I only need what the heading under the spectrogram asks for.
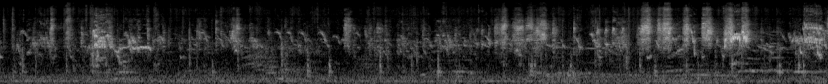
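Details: Little chicks at a meal of rice. Scattered high falling chirps swell into a denser chorus in the second half, over constant light clicks.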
